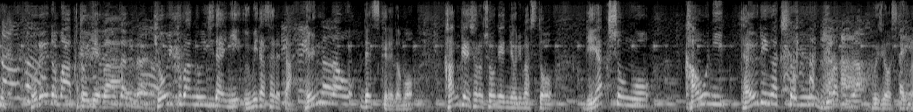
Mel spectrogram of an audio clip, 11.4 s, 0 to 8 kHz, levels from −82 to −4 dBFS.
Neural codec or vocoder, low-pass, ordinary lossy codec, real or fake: none; 7.2 kHz; Opus, 16 kbps; real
